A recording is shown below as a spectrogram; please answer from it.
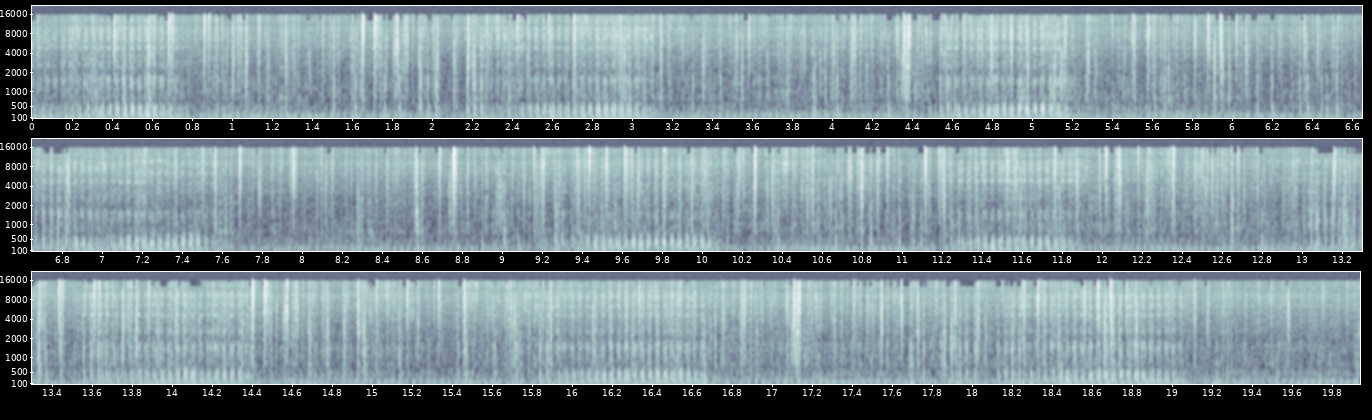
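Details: Cat resting at a crackling fireplace, purring in low rhythmic pulses that swell roughly every two seconds with each breath, while the fire snaps and crackles steadily in the background.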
